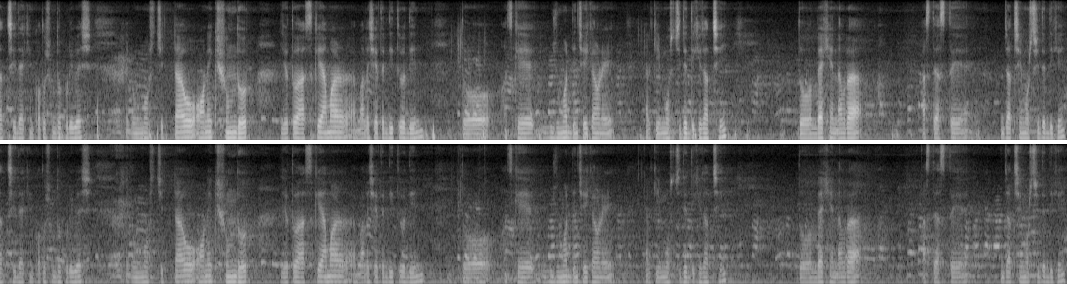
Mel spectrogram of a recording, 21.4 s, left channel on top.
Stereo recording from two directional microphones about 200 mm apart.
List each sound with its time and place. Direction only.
0.0 s speech: 20° left (ahead or behind)
2.3 s a sound: 15° right (ahead or behind)
3.0 s speech: 20° left (ahead or behind)
9.2 s speech: 20° left (ahead or behind)
16.0 s speech: 25° left (ahead or behind)
18.4 s speech: 20° left (ahead or behind)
